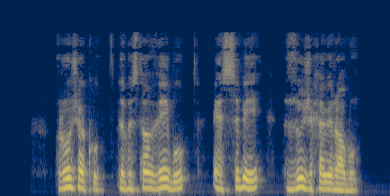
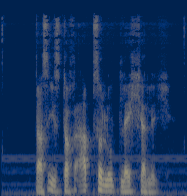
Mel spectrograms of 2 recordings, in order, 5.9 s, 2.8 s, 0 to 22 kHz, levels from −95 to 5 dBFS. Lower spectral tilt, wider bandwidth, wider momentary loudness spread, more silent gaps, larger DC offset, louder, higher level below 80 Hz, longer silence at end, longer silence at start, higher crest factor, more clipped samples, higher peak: first, -7 dB/octave vs -5.5 dB/octave; second, 11.5 kHz vs 16.5 kHz; first, 12 LU vs 7 LU; neither; neither; first, -17 LUFS vs -39 LUFS; first, -52 dBFS vs -64 dBFS; first, 0.5 s vs 0.3 s; first, 0.9 s vs 0.55 s; about the same, 14 dB vs 18 dB; neither; first, -2 dBFS vs -20 dBFS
